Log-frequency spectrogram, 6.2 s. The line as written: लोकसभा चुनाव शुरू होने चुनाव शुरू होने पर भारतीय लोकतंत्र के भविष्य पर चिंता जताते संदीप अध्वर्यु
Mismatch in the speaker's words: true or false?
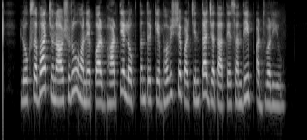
true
